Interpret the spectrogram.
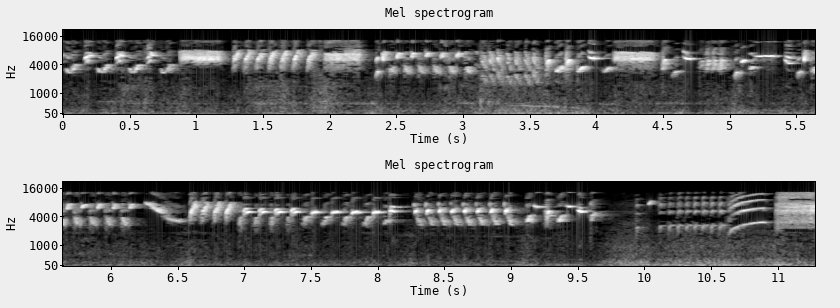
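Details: European goldfinch with an owner, singing loudly: a long, rich, nearly unbroken stream of high tinkling trills, buzzy rattles and sharp twitters, changing every second or so, ending in rising whistled notes. Almost no background noise.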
